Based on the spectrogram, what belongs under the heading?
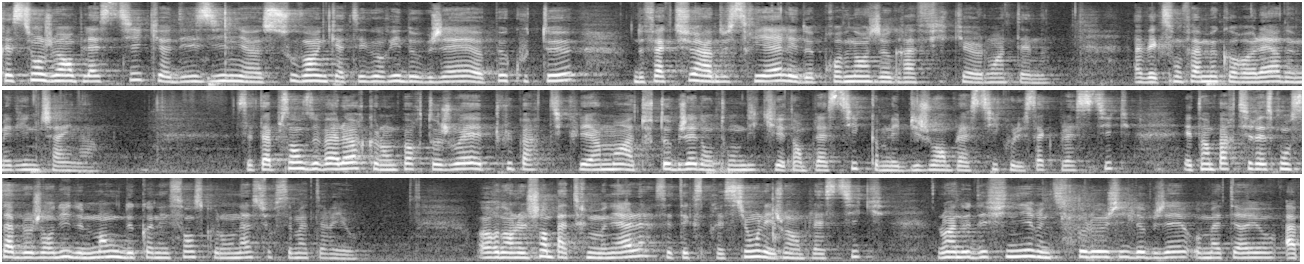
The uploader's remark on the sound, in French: Enregistrée le 16 décembre 2011 dans le cadre du colloque « Conserver, restaurer et exposer les collections de jouets ».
